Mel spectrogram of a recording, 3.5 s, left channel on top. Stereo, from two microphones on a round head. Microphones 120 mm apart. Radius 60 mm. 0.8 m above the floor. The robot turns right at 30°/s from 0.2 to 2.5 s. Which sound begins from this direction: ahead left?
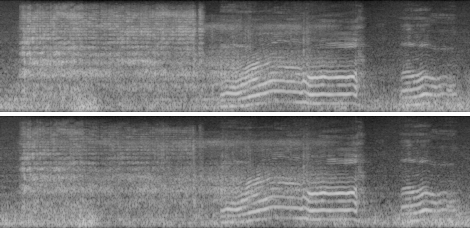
Tearing paper, at 0.1 s.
